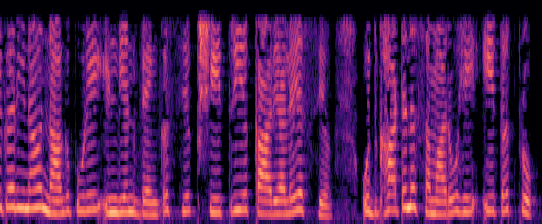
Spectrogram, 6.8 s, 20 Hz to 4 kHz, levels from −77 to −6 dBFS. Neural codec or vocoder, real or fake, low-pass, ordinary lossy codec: none; real; 3.6 kHz; none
